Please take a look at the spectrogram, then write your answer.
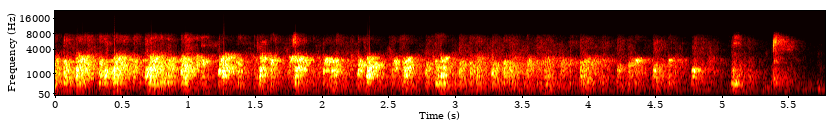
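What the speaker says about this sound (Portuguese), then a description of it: "Dê uma forte salva de palmas." A church congregation claps loudly together at a Sunday service, a close, strong burst of hand claps that fades into scattered final claps near the end.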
